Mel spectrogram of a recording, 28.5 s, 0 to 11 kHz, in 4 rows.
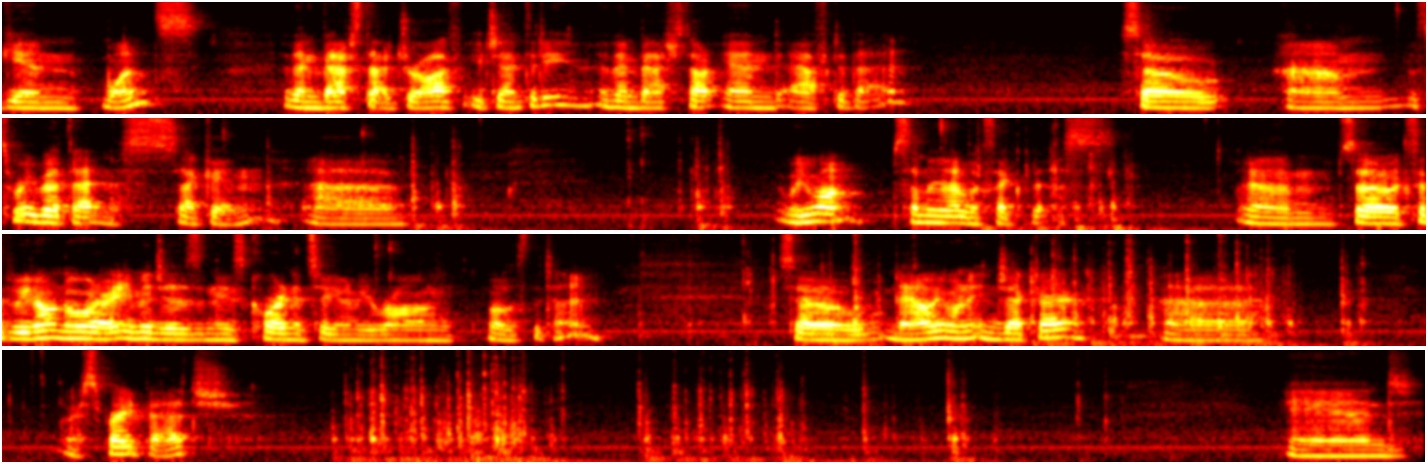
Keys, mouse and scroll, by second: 9.5 ctrl+c, 10.8 ctrl+v, 12.2 Up, 12.6 shift+End, 12.8 Delete, 18.5 space, 20.3 space, 21.1 Return, 23.8 space, 24.7 space, 26.2 Return.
